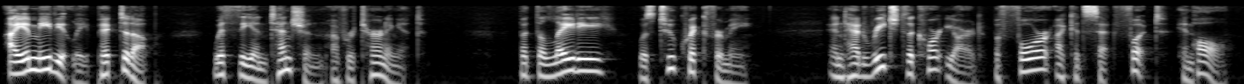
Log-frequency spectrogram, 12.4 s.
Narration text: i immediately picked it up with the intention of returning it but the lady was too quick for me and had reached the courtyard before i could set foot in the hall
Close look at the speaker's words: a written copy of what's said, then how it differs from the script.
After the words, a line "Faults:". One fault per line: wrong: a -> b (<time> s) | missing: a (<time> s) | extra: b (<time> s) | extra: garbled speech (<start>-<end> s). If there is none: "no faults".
i immediately picked it up with the intention of returning it but the lady was too quick for me and had reached the courtyard before i could set foot in hall
Faults:
missing: the (11.9 s)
